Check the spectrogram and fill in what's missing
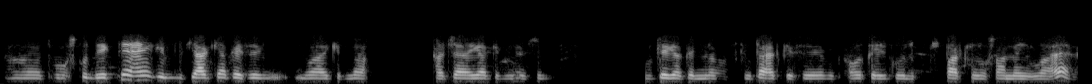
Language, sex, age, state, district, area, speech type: Hindi, male, 60+, Uttar Pradesh, Ayodhya, rural, conversation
